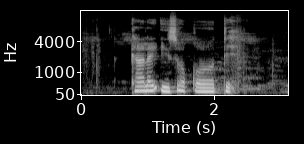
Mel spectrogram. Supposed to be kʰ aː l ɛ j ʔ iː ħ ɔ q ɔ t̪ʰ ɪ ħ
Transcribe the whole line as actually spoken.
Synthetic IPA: kʰ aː l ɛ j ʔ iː s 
